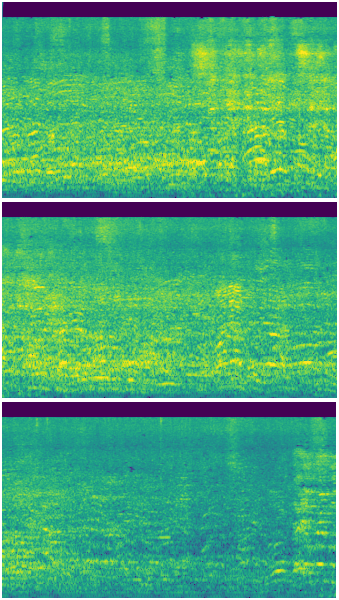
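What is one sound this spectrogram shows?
A large crowd sings together in an echoing hall.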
